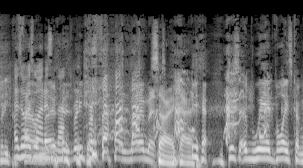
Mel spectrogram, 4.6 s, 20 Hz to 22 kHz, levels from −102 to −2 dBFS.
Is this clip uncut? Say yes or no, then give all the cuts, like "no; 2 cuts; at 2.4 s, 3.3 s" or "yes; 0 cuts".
yes; 0 cuts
